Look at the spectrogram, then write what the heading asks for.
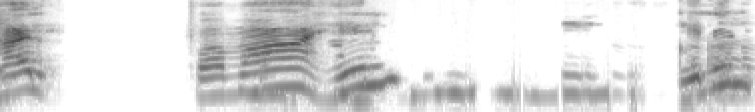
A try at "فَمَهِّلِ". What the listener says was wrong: हिल नहीं है फमा हिल सुनिए मुझे सुनिए आप लोग बोलिएगा नहीं सुनिए फमा हिल फमा हिल फमा हिल देखिए मा हा दोनों को मिला रही श्रद्धा हो रहा है फमा हिल काफिरीन अमहिलहुम रुवैदा ठीक है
